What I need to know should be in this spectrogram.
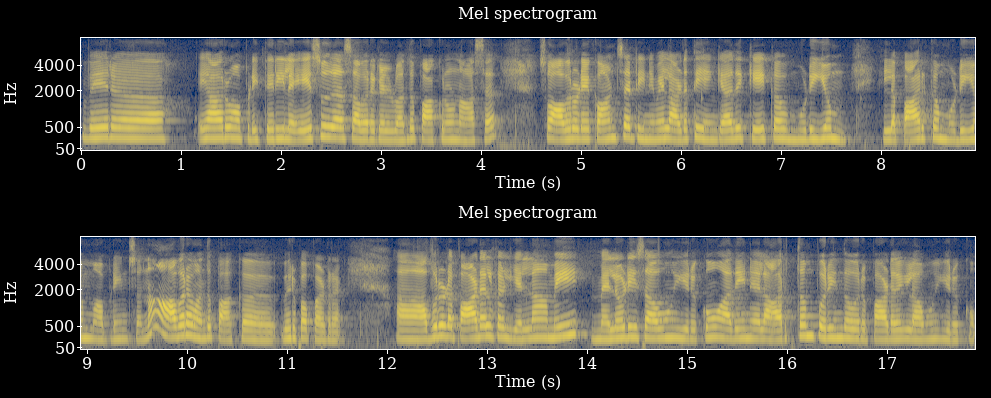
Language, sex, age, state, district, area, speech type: Tamil, female, 30-45, Tamil Nadu, Cuddalore, urban, spontaneous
